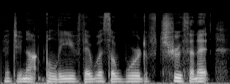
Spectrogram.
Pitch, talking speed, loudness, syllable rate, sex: 130 Hz, 315 wpm, -18 LUFS, 7.3 syllables/s, female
